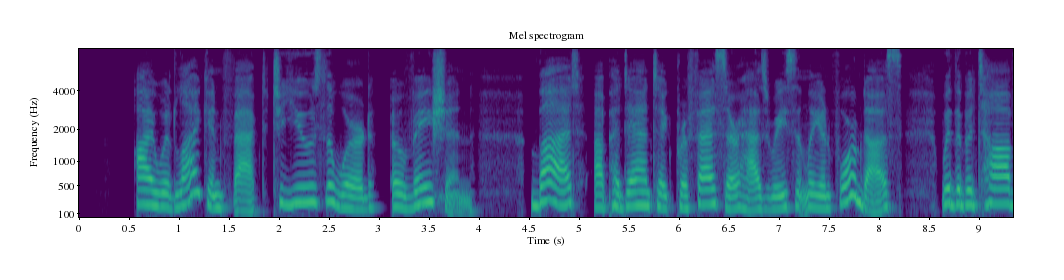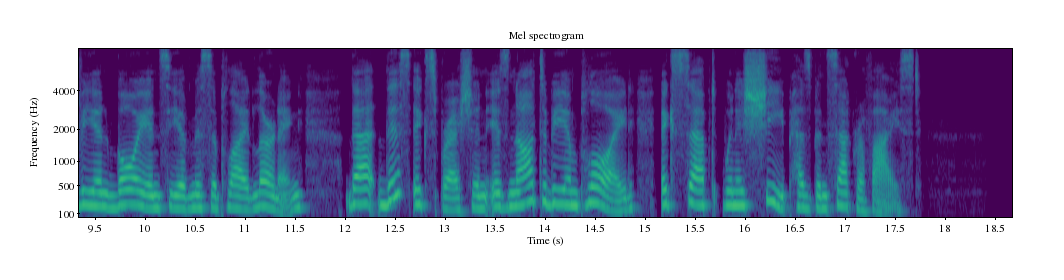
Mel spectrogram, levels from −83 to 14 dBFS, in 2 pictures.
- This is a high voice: Yes, high, 195 Hz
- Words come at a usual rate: No, slow, 130 wpm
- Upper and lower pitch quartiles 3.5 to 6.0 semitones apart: Yes, average, 4.2 semitones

